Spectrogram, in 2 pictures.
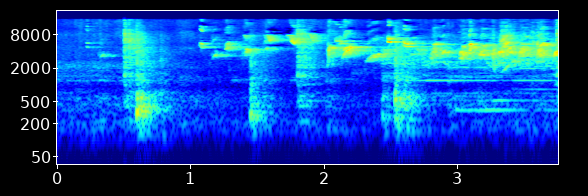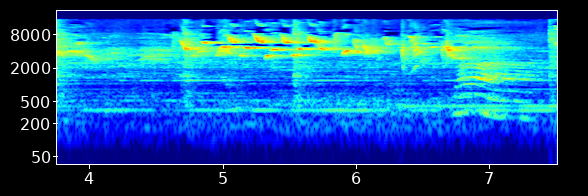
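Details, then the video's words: European goldfinch singing, 2013: bright, rapid twittering and metallic chirps run continuously, broken by several sharp knocks or clicks and a steady low tone, with a rising slurred note near the end. "Chant chardonneret"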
